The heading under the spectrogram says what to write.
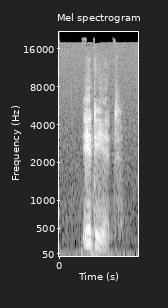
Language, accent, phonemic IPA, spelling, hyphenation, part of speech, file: English, US, /ˈɪdiət/, idiot, id‧i‧ot, noun / adjective, En-us-idiot.ogg
- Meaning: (noun) 1. A person of low general intelligence 2. A person who makes stupid decisions; a fool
